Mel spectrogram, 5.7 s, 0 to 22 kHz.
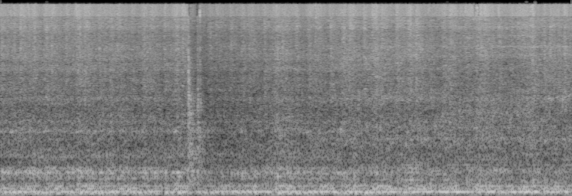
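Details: LS-powered Camaro's first start with a newly built HP-series carburetor on naturally aspirated metering blocks, checked for leaks, base tune: deep, steady V8 idle with an even beat and no knocks, misses or ticks; runs smoothly.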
